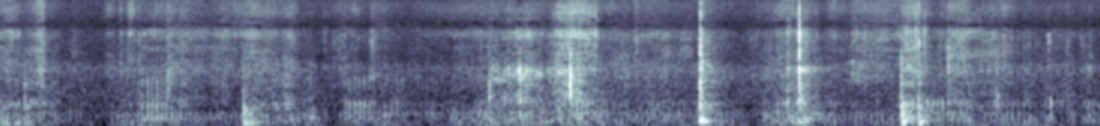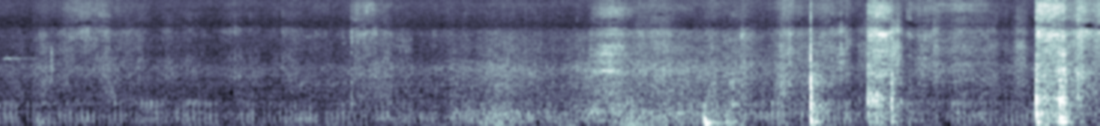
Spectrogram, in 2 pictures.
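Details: Ginger cat purring while being brushed with a new hair brush indoors inside a box; a steady low rumbling purr runs throughout, broken by scattered clicks and rustles from the brush and box.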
